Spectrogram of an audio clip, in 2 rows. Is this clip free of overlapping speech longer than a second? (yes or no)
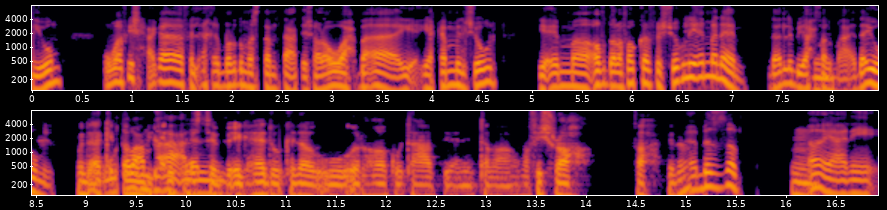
no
